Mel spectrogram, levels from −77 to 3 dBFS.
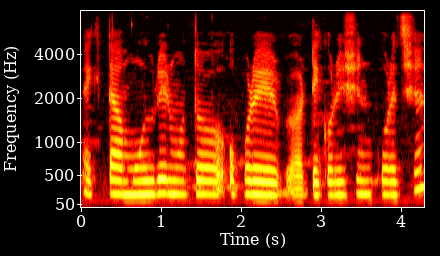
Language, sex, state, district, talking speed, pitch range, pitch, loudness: Bengali, female, Odisha, Khordha, 95 wpm, 195-210 Hz, 205 Hz, -14 LUFS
